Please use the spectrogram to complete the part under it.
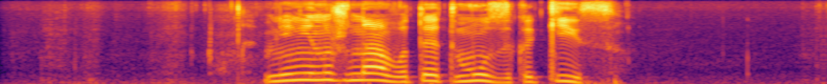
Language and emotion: Russian, angry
